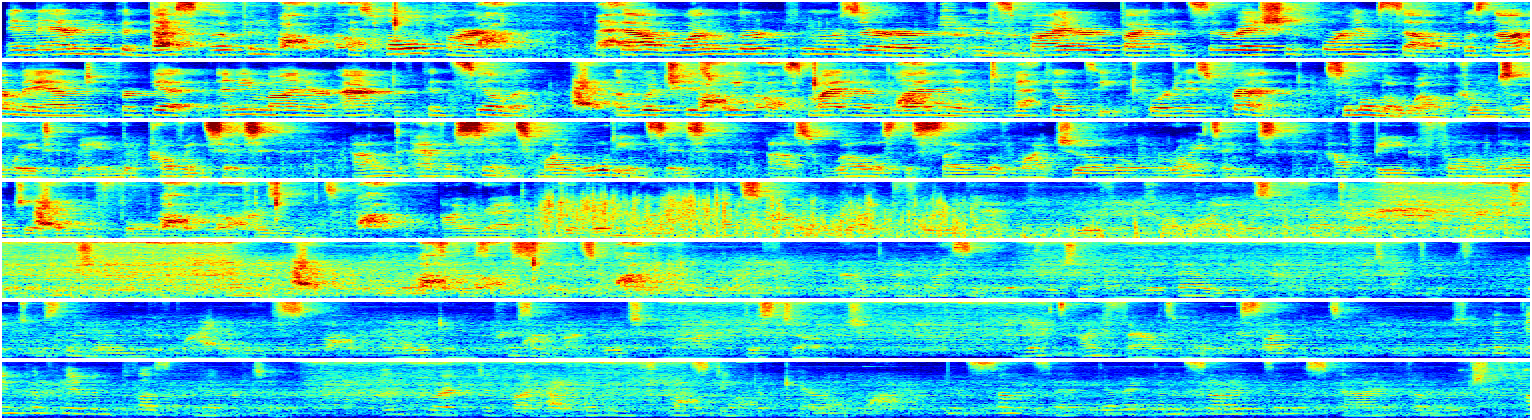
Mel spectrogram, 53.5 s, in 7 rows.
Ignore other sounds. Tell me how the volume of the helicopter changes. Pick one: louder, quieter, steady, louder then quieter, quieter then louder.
quieter.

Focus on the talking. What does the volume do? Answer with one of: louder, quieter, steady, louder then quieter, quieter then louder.
quieter.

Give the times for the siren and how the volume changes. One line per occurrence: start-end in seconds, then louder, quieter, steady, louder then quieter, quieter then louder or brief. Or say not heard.
not heard.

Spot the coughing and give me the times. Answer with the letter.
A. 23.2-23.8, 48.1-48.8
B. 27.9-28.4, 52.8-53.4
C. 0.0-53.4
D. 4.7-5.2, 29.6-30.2
D.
